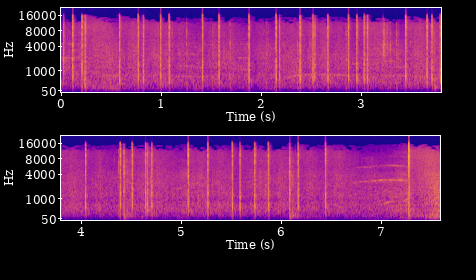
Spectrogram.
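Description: Fireworks display: aerial fireworks bursting overhead, a dense, irregular run of sharp cracks and pops, several a second.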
